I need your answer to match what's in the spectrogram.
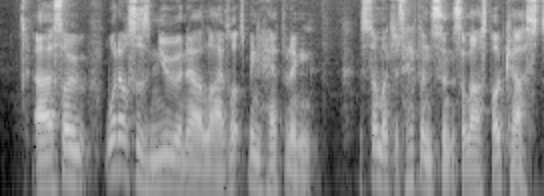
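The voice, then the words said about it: Strong New Zealand accent. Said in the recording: “my Kiwi accent's a lot stronger ... my accent gets much, much stronger again.”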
